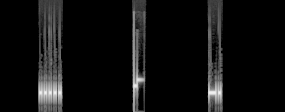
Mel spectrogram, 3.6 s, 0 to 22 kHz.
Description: Morse code, heard as a keyed tone, about 39 wpm, 700 Hz. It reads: 5 N
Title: Single Character (Letter:Number:Punctuation:Prosign) 40wpm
